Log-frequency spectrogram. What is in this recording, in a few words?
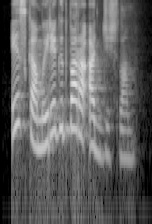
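Komi, female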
